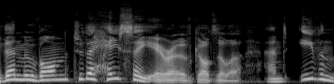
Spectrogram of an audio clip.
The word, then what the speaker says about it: Heisei: of changes boy yeah took me ages to work out had to pronounce hyay I always thought it was hey yeah right I had no idea until I heard an actual Japanese person say it good Lord yeah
